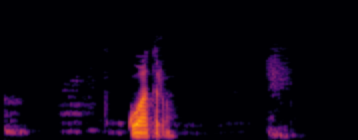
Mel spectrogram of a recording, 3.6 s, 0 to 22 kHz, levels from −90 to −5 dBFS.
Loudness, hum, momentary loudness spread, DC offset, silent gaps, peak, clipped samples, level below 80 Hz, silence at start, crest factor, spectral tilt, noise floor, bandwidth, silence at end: -29 LUFS; none; 27 LU; under 0.1%; none; -10 dBFS; under 0.1%; -80 dBFS; 0.05 s; 26 dB; -9.5 dB/octave; under -90 dBFS; 5.6 kHz; 1.85 s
